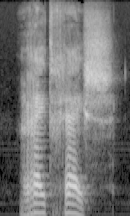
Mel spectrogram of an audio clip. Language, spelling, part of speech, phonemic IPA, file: Dutch, rijdt grijs, verb, /ˈrɛit ˈɣrɛis/, Nl-rijdt grijs.ogg
- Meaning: inflection of grijsrijden: 1. second/third-person singular present indicative 2. plural imperative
